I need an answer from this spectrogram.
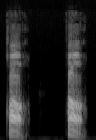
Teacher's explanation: la lettre Qaf se prononce en montant le fond de la langue et en la collant contre le fond du palais. C'est une lettre emphatique, on l'a dit qu'elle était coloriée en bleu, donc c'est une lettre grave.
